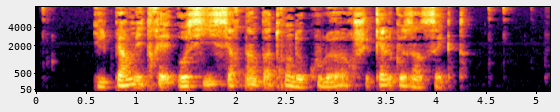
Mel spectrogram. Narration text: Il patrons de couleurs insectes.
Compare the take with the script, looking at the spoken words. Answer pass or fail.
fail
